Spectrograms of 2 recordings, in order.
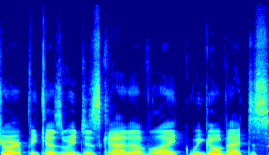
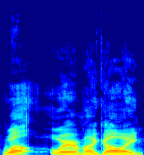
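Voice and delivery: higher and louder confused cry; mock panicked yell; 7 semitones higher, 6 dB louder than usual. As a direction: holler it, lost and flustered. Character panicking retold.

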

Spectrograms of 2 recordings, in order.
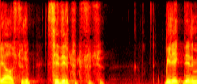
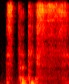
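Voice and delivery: whispering; 9 semitones lower, 23 dB quieter, much slower than usual. Real, not acted. Whispers while fumbling the word.

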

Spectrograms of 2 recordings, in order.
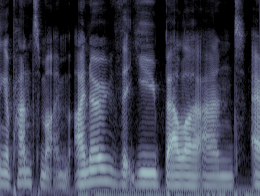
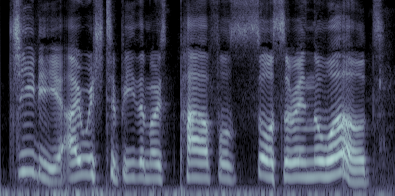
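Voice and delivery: pantomime villain; 10 semitones higher, 5 dB louder than usual. Acted. Plays villain Jafar.

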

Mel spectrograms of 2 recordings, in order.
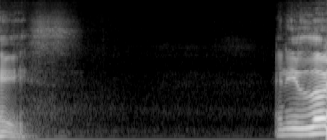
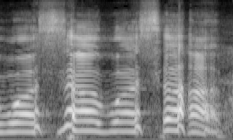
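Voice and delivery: higher and louder, laughing hello; excited greeting; 6 semitones higher, 4 dB louder, much slower than usual. Retold or imitated. Two American prisoners greeting each other, laughing and excited. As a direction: trade giddy greetings.

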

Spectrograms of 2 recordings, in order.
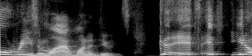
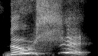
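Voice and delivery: surprised; 5 dB louder than usual. Real, not acted. Surprised reaction to story.

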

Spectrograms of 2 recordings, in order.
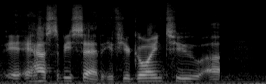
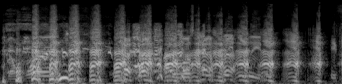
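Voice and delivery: laughing; 3 semitones higher, 8 dB louder, slower than usual. Real, not acted. Laughing through a cheeky threat.

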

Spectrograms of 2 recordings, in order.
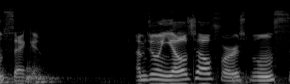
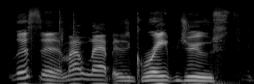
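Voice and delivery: ordinary talk

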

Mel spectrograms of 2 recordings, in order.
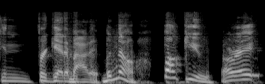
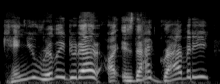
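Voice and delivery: acted disbelief; 8 semitones higher than usual. Acts out own disbelief watching moves.

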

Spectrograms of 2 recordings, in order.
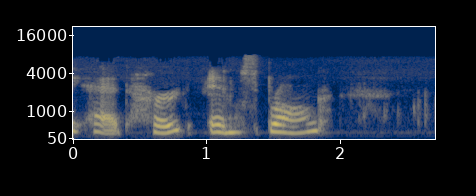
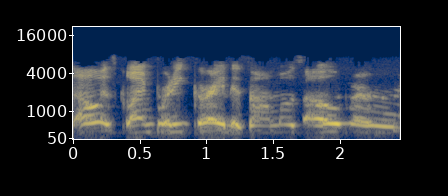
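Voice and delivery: high, loud, overdone cheerful act; fake cheerful; 14 semitones higher, 4 dB louder than usual. Daughter lying to dad about the movie, fake cheerful. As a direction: pretend all is fine, pitched way up.

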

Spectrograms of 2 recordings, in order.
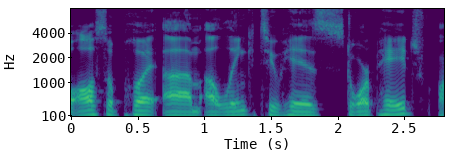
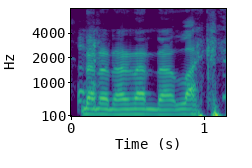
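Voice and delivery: high giggling no no no; cracking up, high and loud; laughing; 3 semitones higher, 5 dB louder than usual. Real, not acted. Cracking up at joke.

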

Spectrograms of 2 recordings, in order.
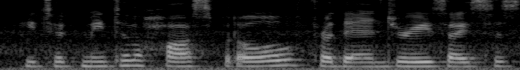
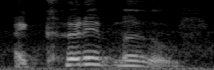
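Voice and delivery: normal talking voice

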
